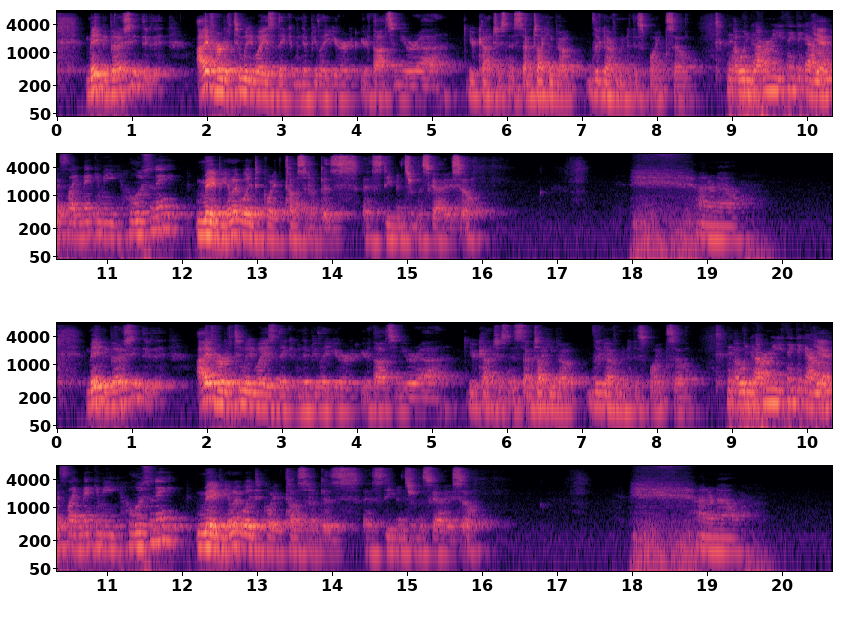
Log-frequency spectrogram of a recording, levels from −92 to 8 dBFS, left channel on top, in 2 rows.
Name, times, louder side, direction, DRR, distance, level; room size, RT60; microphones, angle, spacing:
voice 1, 0.0-1.4 1.9-5.2 5.5-8.4 8.8-9.3 10.1-10.3 12.2-15.9, equal, 40° left, 4 dB, 0.4 m, -27 dB
voice 2, 8.9-11.9 18.0-19.5, right 1 dB, 25° right, -4 dB, 0.4 m, -32 dB
3.5 x 2.2 x 2.2 m, 0.79 s
head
